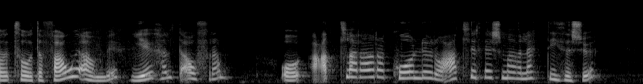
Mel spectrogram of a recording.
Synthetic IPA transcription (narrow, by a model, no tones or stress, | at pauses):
θowɛt̪aðfaːwɪawmɪɣjɛɣɦɛlt̪a̰ːwfɾam | ɔɣa̰t̪laɾaðɾakʰɔːnʏɾɔɣat̪lɪɾ̥θejɾ̥sɛmhavɪlɛxt̪iθɛsːʏ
